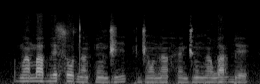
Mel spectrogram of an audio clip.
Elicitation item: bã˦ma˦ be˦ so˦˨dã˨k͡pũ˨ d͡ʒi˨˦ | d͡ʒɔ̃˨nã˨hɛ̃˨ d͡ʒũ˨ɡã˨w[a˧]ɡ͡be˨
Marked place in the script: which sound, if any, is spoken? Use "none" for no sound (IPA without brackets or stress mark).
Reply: a˧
